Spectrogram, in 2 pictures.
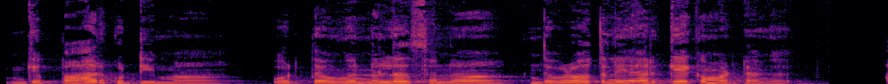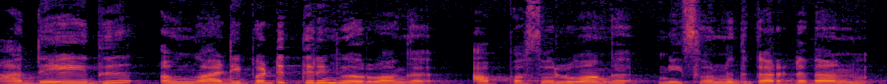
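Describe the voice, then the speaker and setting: A man's voice: on the high side, fairly quick, natural voice. A man voicing a stern but loving young husband in a cartoon, firm and lecturing. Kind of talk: cartoon web series voice acting. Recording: dull lo-fi sound.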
